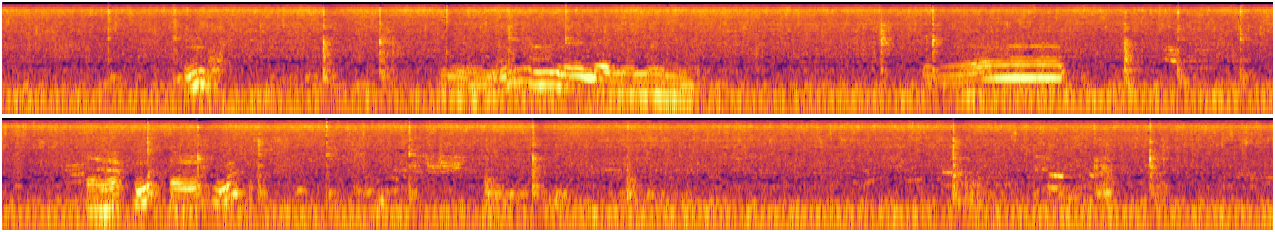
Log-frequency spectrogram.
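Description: Onion, garlic and tomato sautéing in oil in a wok: a steady sizzle, with a metal spatula scraping and clicking against the pan now and then.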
